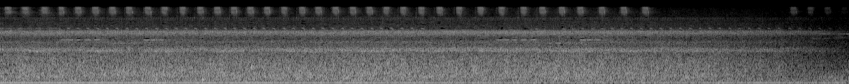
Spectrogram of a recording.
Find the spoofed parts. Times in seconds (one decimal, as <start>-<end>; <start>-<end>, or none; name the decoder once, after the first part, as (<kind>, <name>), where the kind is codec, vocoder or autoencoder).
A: 0.0-0.6 (autoencoder, DAC-VAE)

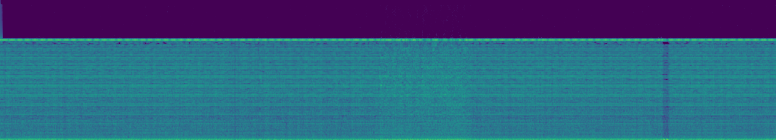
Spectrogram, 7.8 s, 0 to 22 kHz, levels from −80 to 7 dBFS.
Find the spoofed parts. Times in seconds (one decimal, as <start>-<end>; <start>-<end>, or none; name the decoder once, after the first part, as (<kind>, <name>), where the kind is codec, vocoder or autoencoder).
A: 3.8-4.7 (vocoder, BigVGAN v2)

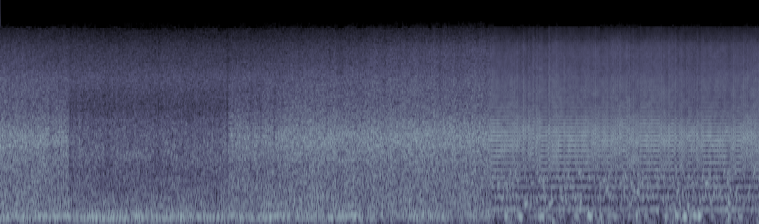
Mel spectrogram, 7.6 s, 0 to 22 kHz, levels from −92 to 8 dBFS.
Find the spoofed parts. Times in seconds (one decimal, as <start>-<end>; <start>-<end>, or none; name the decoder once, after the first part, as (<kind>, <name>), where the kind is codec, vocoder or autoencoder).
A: 4.9-7.6 (vocoder, Vocos)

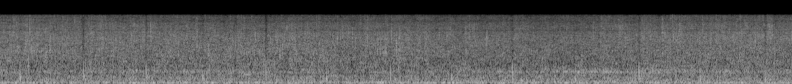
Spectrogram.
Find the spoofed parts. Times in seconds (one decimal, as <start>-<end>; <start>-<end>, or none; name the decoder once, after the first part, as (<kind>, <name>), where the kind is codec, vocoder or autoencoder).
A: 0.0-1.6 (vocoder, Vocos); 3.8-6.7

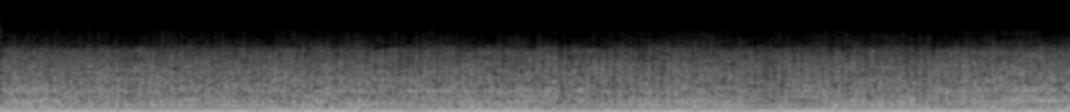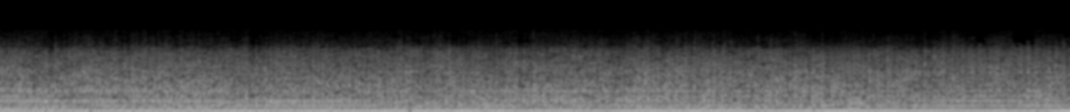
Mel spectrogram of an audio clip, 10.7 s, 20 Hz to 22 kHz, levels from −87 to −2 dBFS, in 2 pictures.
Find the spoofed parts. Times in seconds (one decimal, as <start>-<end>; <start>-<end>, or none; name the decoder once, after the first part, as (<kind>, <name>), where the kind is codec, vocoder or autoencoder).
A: 0.6-5.8 (codec, DAC); 7.4-8.5; 9.0-10.7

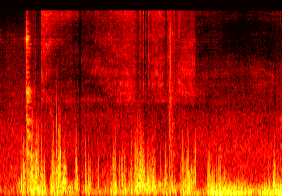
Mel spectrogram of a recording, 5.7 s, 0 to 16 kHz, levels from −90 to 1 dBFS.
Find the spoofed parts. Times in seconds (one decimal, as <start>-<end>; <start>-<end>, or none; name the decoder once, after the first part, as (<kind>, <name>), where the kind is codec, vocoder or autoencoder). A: 0.0-1.4 (vocoder, BigVGAN v2); 3.6-4.4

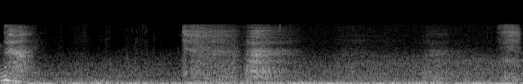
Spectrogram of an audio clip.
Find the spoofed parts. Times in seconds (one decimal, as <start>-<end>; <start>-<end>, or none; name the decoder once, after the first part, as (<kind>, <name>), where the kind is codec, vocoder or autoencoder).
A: 2.2-2.7 (vocoder, BigVGAN v2)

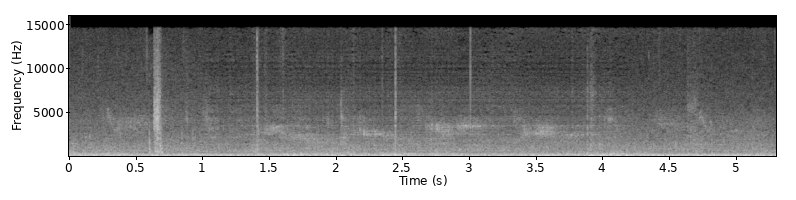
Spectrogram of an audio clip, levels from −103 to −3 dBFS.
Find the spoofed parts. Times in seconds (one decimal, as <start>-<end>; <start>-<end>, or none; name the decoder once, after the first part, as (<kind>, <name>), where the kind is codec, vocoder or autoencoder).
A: 1.0-4.2 (codec, SNAC)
